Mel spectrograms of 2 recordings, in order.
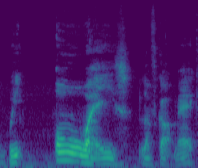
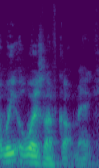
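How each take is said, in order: First: Slow, softer repeat leaning on "always"; lower, slower, "always" stretched for emphasis; stress on ALWAYS. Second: Said in the usual way. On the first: Real, not acted. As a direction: draw out "always" with a small break before it.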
